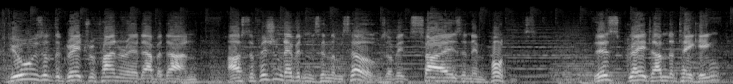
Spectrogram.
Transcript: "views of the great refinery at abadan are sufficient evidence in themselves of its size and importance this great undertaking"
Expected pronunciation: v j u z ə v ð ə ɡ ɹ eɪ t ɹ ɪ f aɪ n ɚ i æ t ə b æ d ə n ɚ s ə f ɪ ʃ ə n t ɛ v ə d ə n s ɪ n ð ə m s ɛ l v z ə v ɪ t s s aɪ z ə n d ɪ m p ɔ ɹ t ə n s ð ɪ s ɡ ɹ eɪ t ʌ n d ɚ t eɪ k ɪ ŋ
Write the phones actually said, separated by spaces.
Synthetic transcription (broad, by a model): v j u z ə v ð ə ɡ ɹ eɪ t ɹ ɪ f aɪ n ɚ i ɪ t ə b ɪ d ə n ɚ s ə f ɪ ʃ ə n t ɛ v ə d ə n s ɪ n ð ə m s ɛ l v z ə v ɪ t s s aɪ z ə n ɪ m p ɔ ɹ t n s ð ɪ s ɡ ɹ eɪ t ʌ n d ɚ t eɪ k ɪ ŋ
